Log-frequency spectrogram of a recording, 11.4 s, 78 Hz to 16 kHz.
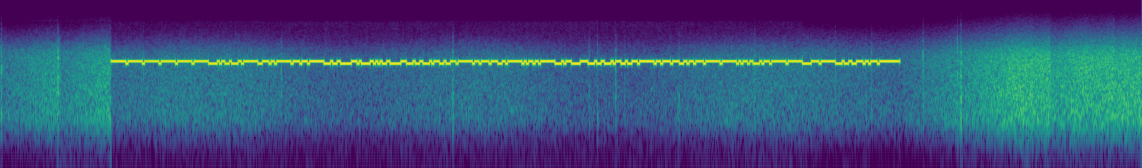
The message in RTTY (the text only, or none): CQ TEST HL7FHO HL7FHO CQ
